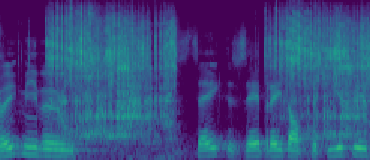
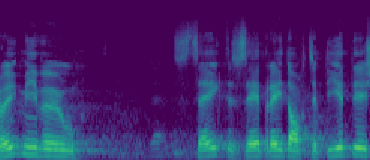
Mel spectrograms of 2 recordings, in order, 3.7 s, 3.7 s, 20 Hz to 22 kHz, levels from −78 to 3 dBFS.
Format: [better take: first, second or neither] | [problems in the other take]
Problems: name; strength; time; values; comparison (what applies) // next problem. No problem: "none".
second | background sound (Tools); 4 dB above the speech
